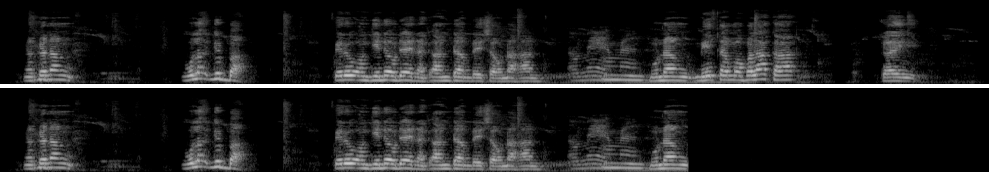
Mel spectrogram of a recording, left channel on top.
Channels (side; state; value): right; drops out; at 6.9 s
